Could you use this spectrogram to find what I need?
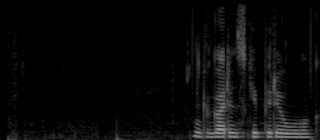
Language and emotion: Russian, neutral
